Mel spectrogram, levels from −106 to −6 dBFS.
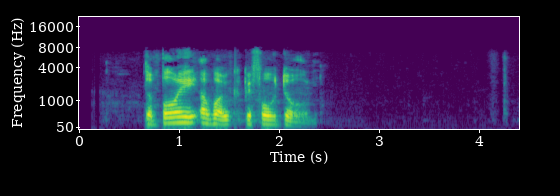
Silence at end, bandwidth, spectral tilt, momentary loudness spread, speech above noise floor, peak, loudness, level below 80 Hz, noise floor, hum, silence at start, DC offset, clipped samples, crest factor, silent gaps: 2.2 s; 7.8 kHz; -6 dB/octave; 10 LU; 72 dB; -2 dBFS; -17 LUFS; -62 dBFS; -88 dBFS; none; 0.65 s; under 0.1%; under 0.1%; 18 dB; none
